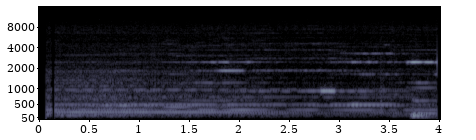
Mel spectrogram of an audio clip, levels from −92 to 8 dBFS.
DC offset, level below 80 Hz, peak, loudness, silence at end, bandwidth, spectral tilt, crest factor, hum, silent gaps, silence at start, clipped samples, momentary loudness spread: under 0.1%; -88 dBFS; -28 dBFS; -47 LUFS; 0 s; 11 kHz; -5 dB/octave; 20 dB; none; none; 0.05 s; under 0.1%; 13 LU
